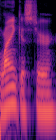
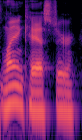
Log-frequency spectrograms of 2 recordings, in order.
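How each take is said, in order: First: It is said in the locals' pronunciation. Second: It is said in the speaker's usual pronunciation.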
